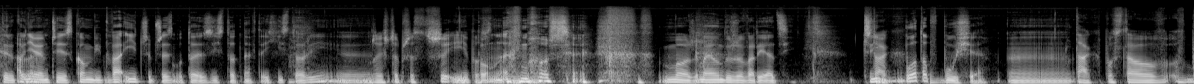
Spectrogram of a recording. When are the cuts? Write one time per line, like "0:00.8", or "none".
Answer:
0:01.0
0:01.7
0:03.7
0:07.0
0:09.3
